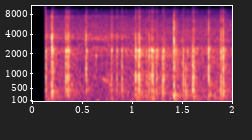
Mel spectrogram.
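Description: Aerial fireworks bursting and crackling, a rapid, irregular string of sharp pops.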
